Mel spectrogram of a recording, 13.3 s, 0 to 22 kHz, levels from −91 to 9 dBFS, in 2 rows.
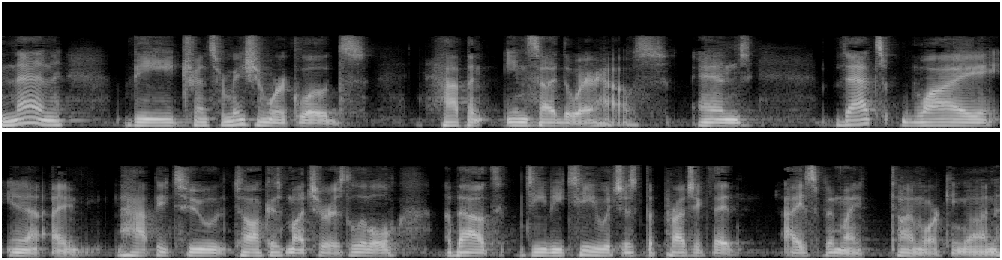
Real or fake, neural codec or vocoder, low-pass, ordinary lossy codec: fake; codec, 16 kHz, 2 kbps, X-Codec, HuBERT features, trained on general audio; 7.2 kHz; MP3, 48 kbps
